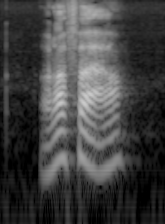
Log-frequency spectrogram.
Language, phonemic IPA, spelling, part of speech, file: Arabic, /ra.fa.ʕa/, رفع, verb, Ar-رفع.ogg
- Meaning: 1. to lift, to raise aloft, to hoist up, to heave up 2. to elevate, to heighten, to exalt, to enhance 3. to promote in rank 4. to fly (a kite), to run up (a flag)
